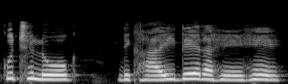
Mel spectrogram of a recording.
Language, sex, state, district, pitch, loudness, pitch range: Hindi, female, Madhya Pradesh, Bhopal, 220 Hz, -12 LUFS, 210-230 Hz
